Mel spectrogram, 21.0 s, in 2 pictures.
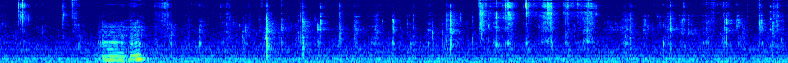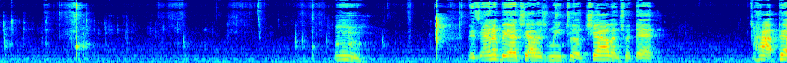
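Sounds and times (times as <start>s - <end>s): person chewing: 0.0s - 16.7s
low hum: 0.0s - 21.0s.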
